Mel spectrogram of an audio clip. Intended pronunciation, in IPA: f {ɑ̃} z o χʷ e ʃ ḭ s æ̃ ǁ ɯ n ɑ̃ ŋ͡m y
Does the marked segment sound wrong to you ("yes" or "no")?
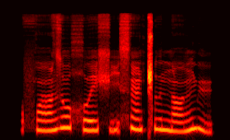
no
